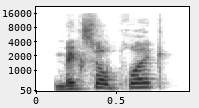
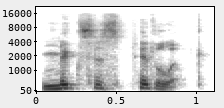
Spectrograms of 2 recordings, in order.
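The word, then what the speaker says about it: Mxyzptlk: here yeah all right I've heard two different ways to pronounce the name that you've been having issues with Mixel Plick or mixus pck you know the second one sounds like it does more Justice to the four final consonants they're both from uh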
